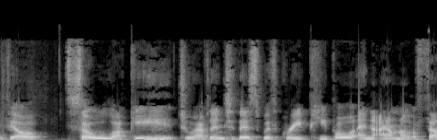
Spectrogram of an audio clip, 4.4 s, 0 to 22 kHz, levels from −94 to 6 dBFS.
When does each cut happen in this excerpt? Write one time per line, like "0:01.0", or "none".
0:02.1

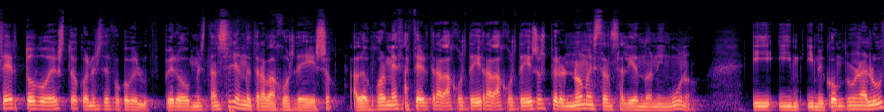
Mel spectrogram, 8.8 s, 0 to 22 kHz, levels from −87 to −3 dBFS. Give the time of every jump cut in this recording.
0:03.4
0:04.0
0:04.8

